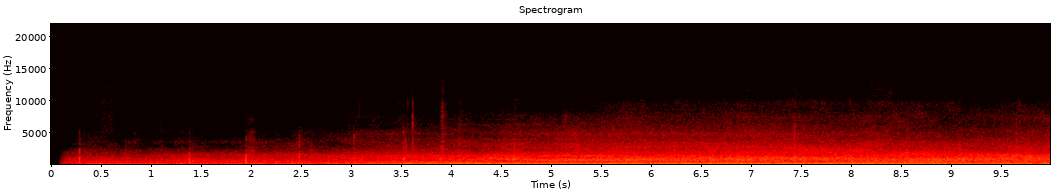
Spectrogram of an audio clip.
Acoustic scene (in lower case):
residential area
